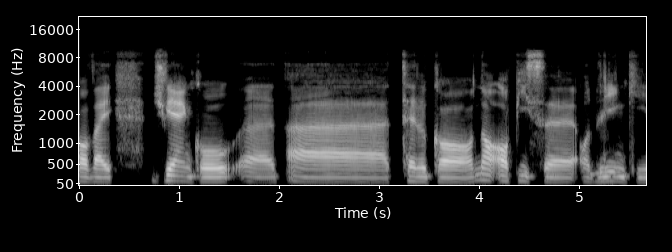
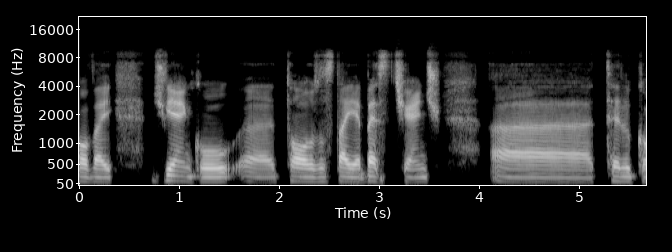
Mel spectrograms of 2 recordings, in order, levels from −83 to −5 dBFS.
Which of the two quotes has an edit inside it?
first; 1 cut; at 2.0 s

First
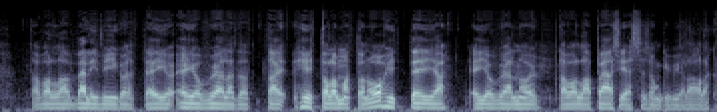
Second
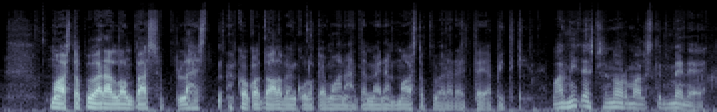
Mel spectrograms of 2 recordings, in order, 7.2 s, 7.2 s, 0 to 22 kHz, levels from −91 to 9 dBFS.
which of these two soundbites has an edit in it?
second; 1 cut; at 5.9 s

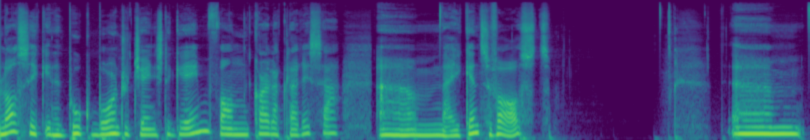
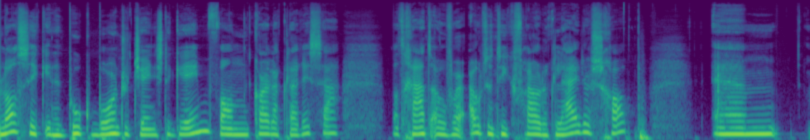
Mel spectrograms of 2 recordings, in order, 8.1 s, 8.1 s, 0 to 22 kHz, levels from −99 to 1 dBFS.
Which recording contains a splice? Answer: first; 2 cuts; at 3.7 s, 7.1 s

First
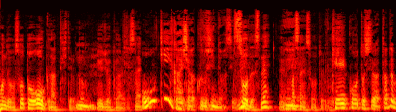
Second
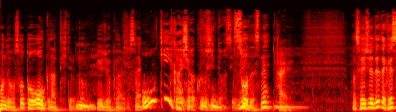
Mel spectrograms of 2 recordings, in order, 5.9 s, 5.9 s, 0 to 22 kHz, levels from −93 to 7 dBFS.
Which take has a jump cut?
second; 1 cut; at 4.1 s

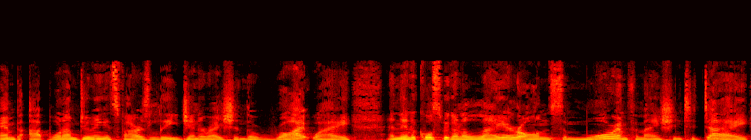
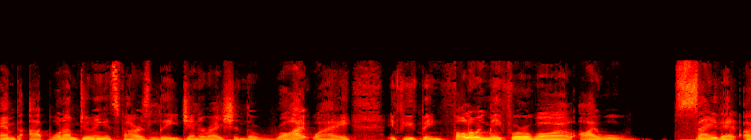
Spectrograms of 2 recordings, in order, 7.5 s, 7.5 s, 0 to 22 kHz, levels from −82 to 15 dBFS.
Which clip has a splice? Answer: second; 1 cut; at 3.8 s

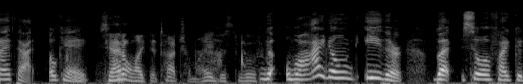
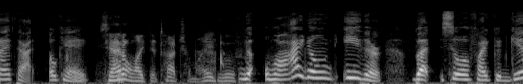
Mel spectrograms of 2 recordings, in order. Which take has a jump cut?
second; 1 cut; at 2.2 s

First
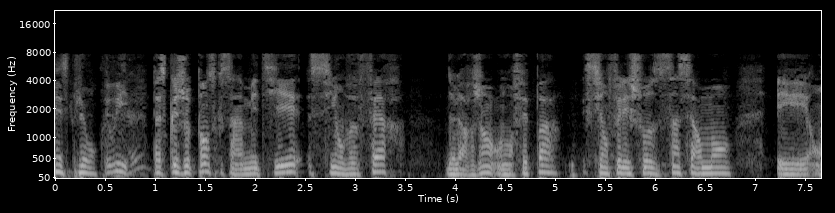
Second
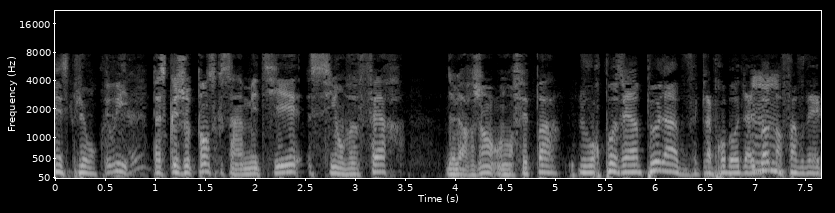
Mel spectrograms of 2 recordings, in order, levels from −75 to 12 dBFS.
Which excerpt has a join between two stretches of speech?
second; 1 cut; at 5.2 s

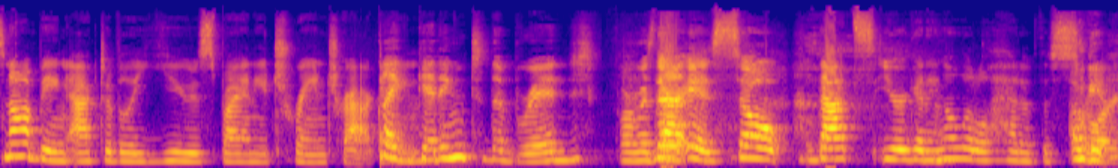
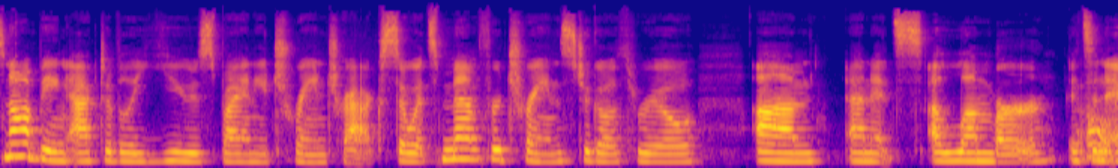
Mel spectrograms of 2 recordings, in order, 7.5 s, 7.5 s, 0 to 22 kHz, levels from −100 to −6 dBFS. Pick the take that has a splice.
first; 2 cuts; at 2.5 s, 4.0 s

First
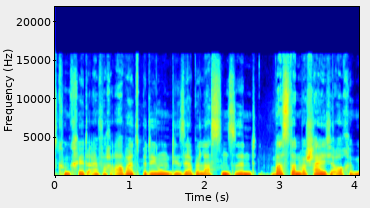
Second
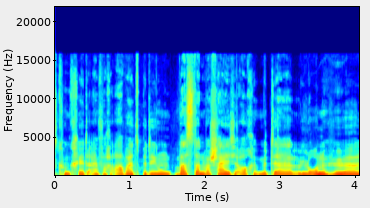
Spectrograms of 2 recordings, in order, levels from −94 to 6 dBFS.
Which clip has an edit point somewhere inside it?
second; 1 cut; at 1.5 s

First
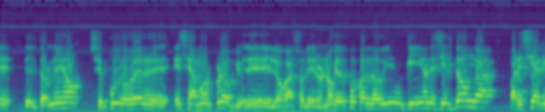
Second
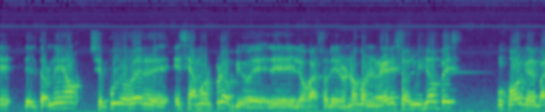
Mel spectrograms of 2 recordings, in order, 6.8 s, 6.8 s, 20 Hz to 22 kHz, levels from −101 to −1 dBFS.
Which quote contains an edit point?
first; 2 cuts; at 3.0 s, 4.2 s

